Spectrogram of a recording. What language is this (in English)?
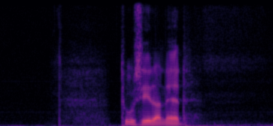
Norwegian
